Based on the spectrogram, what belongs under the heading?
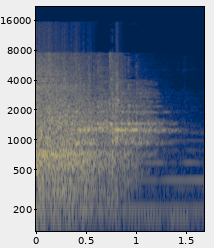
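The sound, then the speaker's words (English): A sudden loud bang from a safety control rod, attached to a string and motor and automatically triggered by rising radiation during Fermi's experiment, slamming into place: a single sharp metallic impact that rings out and slowly fades, leaving a low steady hum behind. “The scientists realized that the sound had come from a safety control rod attached to the string and motor, which had been automatically triggered by the rising radiation.”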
